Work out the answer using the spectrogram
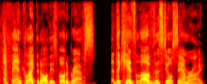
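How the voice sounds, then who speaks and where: A man's voice: sits high, very animated, moderate pace, creaky, fairly bright tone, no room sound, clean studio sound, exaggerated voice. A man voicing an earnest young defence lawyer, hesitant at times and assertive at others, in an amateur game fan dub.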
